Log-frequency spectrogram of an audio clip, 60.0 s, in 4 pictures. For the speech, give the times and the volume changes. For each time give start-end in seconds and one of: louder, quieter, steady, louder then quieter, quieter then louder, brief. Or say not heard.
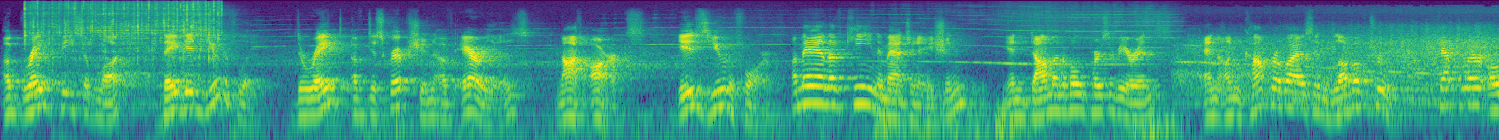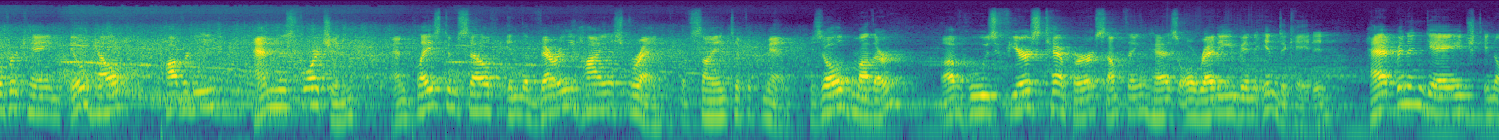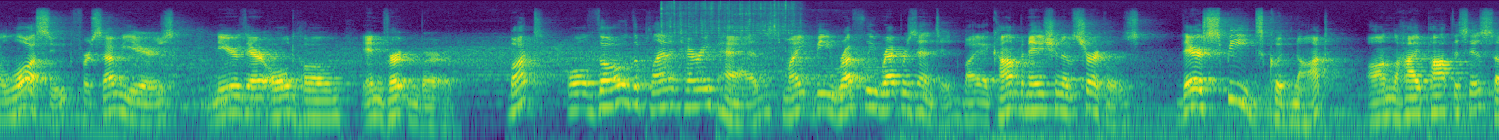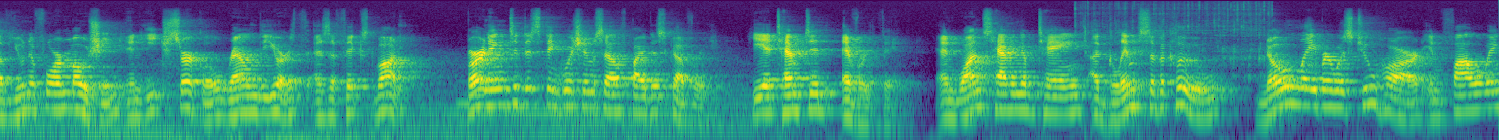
0.0-59.9 steady.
